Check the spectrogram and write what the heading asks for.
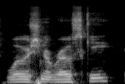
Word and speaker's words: Wojnarowski: That's Wojnarowski.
